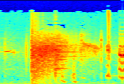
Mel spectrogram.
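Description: A single sharp rifle shot at a can swinging like a pendulum on a rigged target, a loud crack with a lingering, decaying tail, followed by a few faint small knocks.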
